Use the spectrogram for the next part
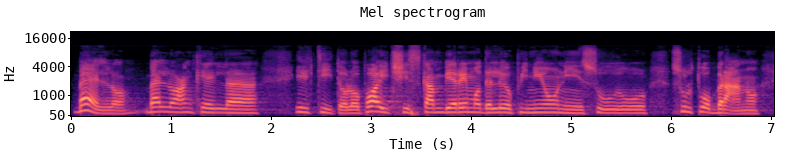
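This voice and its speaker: A woman hosting a music show on television, effusive and quick to laugh, breaking off her sentences as she chats and presents in the studio. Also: fairly low pitch, big-room sound. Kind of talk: casual studio chat and presenting.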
